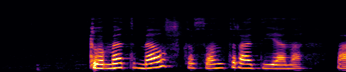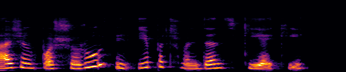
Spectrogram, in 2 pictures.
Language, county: Lithuanian, Marijampolė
